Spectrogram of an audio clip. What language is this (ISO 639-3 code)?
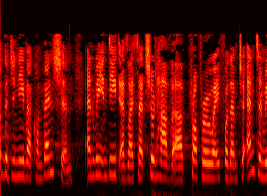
eng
